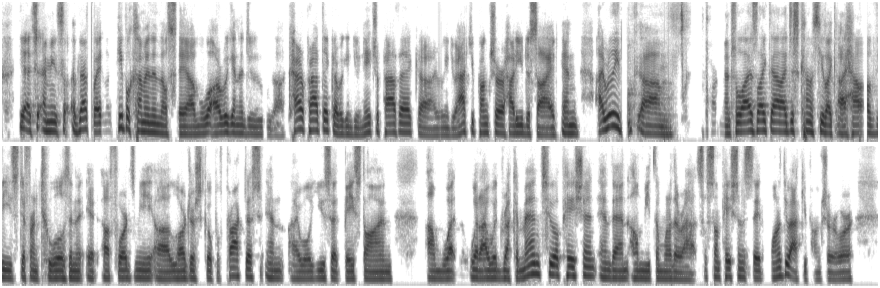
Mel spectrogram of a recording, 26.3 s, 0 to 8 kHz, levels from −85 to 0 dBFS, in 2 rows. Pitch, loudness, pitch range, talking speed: 120 Hz, -21 LUFS, 110-145 Hz, 230 wpm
